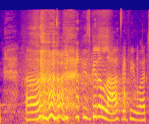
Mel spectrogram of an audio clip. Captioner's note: laughter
